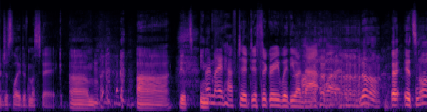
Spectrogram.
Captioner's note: laughter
